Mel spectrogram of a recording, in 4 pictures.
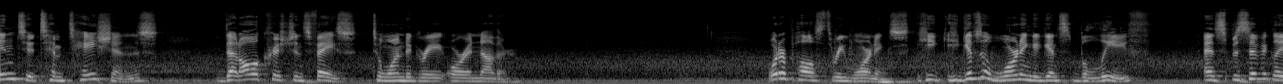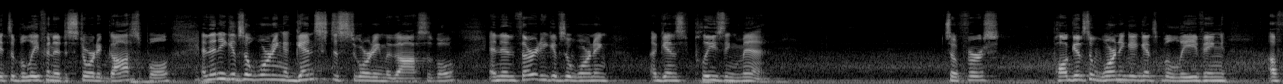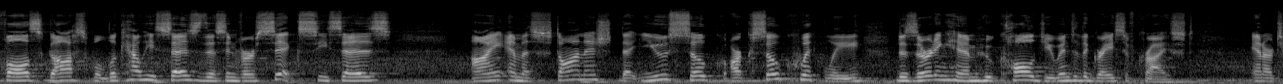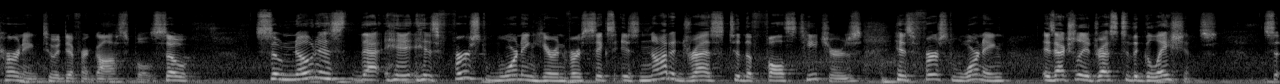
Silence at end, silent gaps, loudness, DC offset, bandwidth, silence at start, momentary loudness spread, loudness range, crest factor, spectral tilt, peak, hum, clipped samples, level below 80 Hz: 0 s; none; -26 LUFS; under 0.1%; 14 kHz; 0 s; 18 LU; 5 LU; 20 dB; -4 dB/octave; -6 dBFS; none; under 0.1%; -52 dBFS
